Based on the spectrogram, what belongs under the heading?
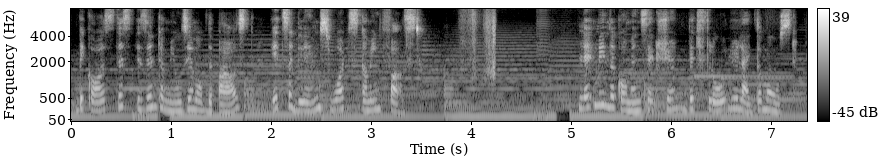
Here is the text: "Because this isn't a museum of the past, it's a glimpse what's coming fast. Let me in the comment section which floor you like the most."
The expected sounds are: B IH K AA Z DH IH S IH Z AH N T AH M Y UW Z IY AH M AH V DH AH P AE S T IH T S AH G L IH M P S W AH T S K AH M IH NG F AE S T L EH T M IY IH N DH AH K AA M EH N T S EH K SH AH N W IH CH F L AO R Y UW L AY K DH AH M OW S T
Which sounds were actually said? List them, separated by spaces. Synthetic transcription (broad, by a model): B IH K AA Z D IH S IH Z AH N T AH M Y UW Z IY AH M AH V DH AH P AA S T IH T S AH G L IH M S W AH T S K AH M IH NG F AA S T L EH T M IY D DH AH K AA M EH N S EH K SH AH N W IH CH F L AO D Y UW L AY K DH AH M OW S T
